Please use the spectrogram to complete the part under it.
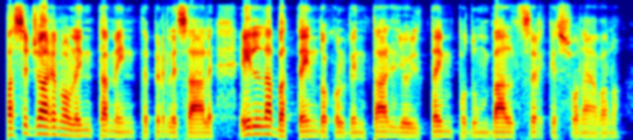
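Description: Uomo dalla voce grave che legge un romanzo. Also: male voice, on the low side, fairly even intonation, smooth, no room sound, dull audio. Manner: measured, literary. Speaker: narrator. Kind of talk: audiobook reading of a classic novel.

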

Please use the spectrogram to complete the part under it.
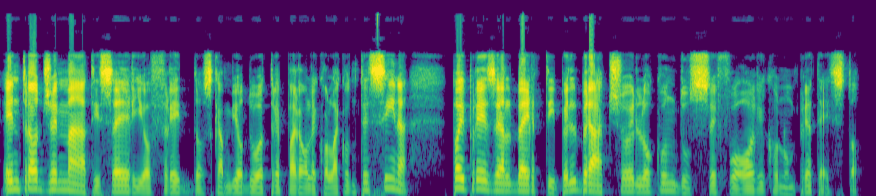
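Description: A man narrating a literary story in a measured, even reading. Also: medium pitch, dull audio. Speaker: audiobook reader.

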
